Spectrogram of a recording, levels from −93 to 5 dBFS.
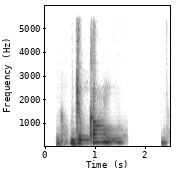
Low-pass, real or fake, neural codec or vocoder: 5.4 kHz; fake; codec, 24 kHz, 0.9 kbps, DualCodec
